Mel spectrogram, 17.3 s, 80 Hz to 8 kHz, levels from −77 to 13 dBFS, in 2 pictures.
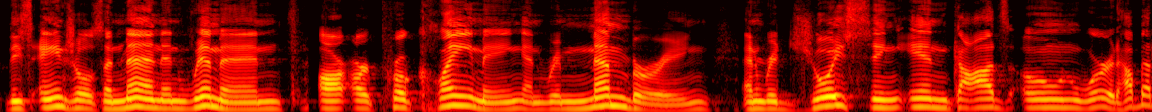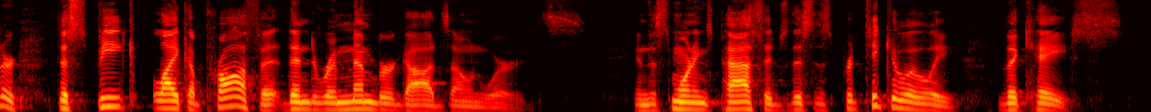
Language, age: English, 40-59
